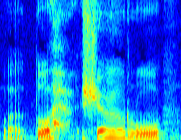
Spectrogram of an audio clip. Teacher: Huruf ro kalau memiliki harakat dommah tadi dibaca apa? Dibaca tebal. Dibaca tabhim.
